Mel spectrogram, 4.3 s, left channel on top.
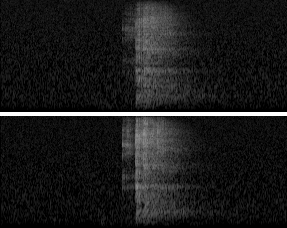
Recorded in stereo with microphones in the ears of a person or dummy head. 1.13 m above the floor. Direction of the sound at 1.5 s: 45° right (ahead or behind).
